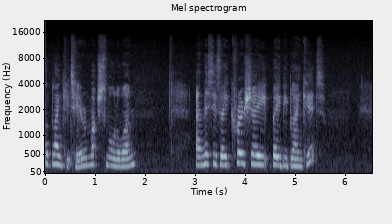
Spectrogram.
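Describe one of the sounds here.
An older woman talks calmly and close to a microphone.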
